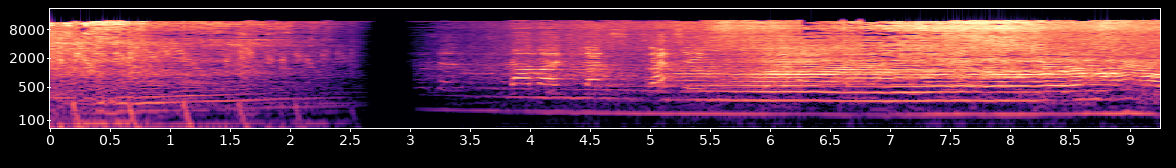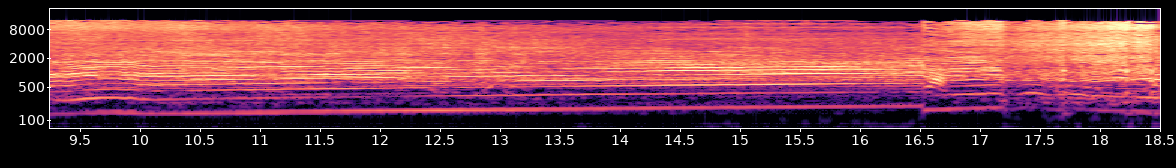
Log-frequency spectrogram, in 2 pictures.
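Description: Racing touring car's engine held at high revs under load on a hillclimb run, its pitch climbing slowly for over ten seconds. There is a brief wobble in the note near the middle and a change in revs near the end. It begins after a silent cut about three seconds in.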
